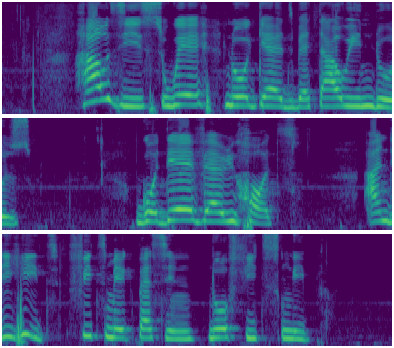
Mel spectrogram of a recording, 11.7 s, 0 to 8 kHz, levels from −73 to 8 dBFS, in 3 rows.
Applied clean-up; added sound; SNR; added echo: none; none; none; none.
